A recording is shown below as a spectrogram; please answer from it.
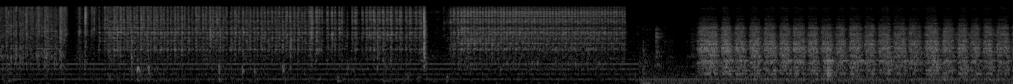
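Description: Steel wool rubbed over the varnished wood of a quilt rack, stripping the old varnish: a steady scrubbing that stops briefly a little past halfway, then comes back as quick back-and-forth strokes.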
